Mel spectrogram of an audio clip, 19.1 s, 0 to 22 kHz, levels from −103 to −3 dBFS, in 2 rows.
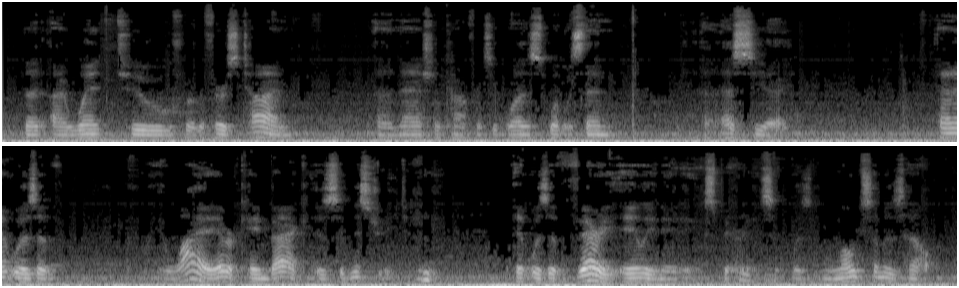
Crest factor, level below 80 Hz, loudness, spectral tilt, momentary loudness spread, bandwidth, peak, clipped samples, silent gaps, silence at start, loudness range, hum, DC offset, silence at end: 18 dB; -40 dBFS; -39 LUFS; -5.5 dB/octave; 15 LU; 15.5 kHz; -18 dBFS; under 0.1%; none; 0 s; 6 LU; none; under 0.1%; 0 s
